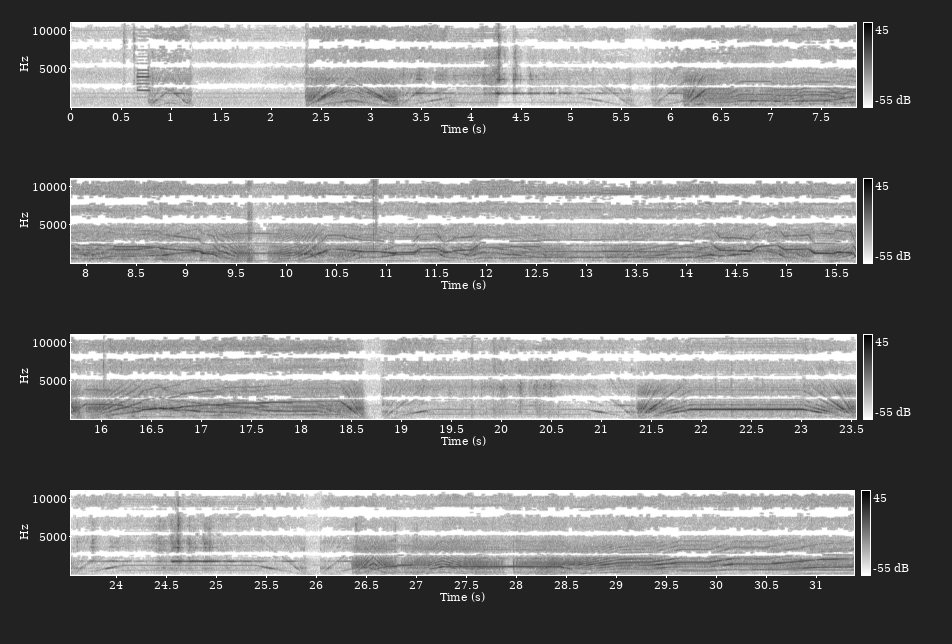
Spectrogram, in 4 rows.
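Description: NEMA23 stepper motors of a home-built CNC machine whining as they drive the axes. The pitch sweeps up and down in arcs as the pen traces curves, and on straight moves it rises, holds and falls. It starts about two seconds in, with short lulls about two-thirds of the way through.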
